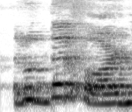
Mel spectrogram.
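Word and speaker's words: Rutherford: उससे पहले एक मॉडल आया था रुदरफोर्ड मॉडल, रदरफोर्ड भी इसको बोलते हैं, रदरफोर्ड मॉडल, रुदरफोर्ड भी, जैसे भी आपने इसको प्रोनाउंस करना है क्योंकि ये नाम है।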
